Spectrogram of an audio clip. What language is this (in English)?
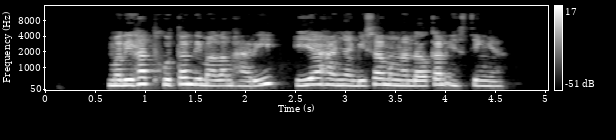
Indonesian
